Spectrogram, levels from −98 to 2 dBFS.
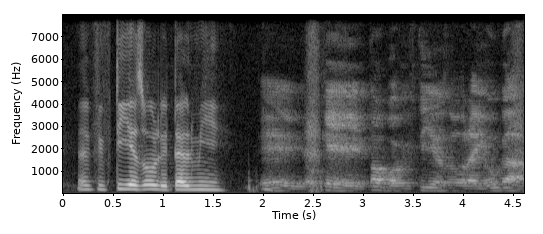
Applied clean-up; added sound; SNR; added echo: none; none; none; none.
